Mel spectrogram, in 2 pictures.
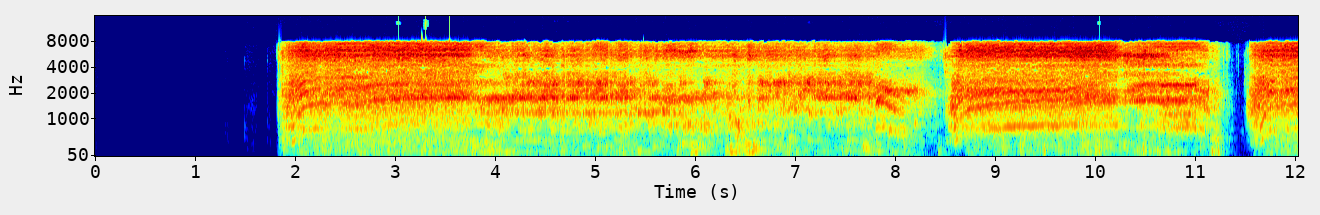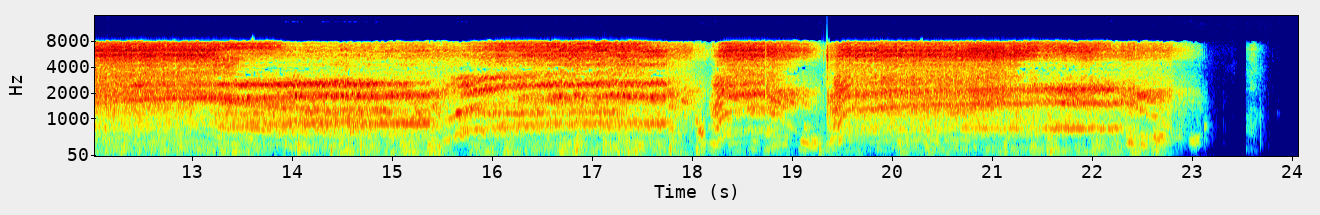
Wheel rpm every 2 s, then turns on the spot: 10, 170, 230, 210, 120, 160, 200, 190, 160, 90, 180, 100.
none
